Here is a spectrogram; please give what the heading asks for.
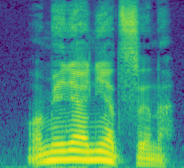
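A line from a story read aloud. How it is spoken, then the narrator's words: Very quiet. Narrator (Russian): сказал Малибард, но очень тихо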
